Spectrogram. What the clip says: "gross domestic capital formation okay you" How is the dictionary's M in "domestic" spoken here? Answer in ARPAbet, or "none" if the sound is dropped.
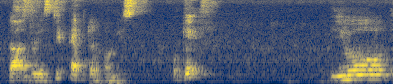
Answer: none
